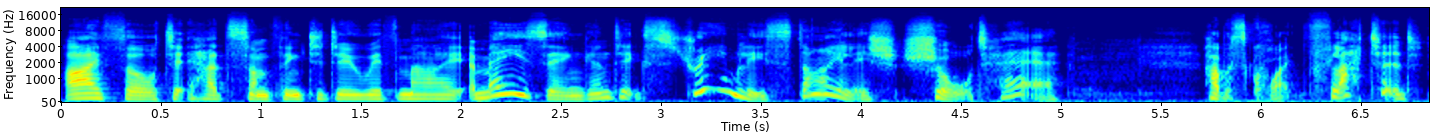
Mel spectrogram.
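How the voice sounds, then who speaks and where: A woman's voice: medium pitch, dry recording, studio quality. A woman reading a dramatic first-person story expressively and conversationally, in character as a teenage girl. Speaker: audiobook narrator.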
